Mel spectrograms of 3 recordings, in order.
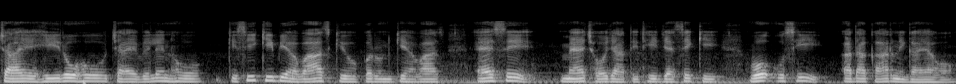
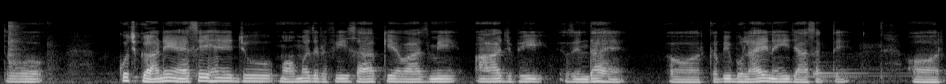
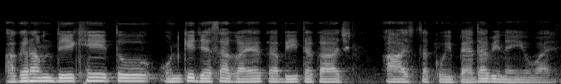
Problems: none marked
